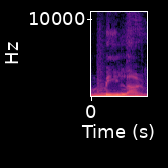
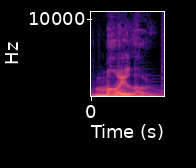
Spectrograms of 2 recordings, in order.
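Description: First: The word is said the Nigerian way. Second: The word is said the usual non-Nigerian way.

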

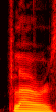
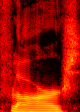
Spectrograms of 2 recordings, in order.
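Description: First: It is said in a standard, non-northern accent. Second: It is said in a northern regional accent.

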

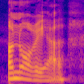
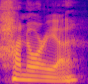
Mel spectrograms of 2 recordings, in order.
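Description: First: The initial H is silent. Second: The initial H is pronounced. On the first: The speaker calls it right. "that's how I've always pronounced it in my head" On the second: The speaker calls it wrong. "I certainly don't like Honoria"

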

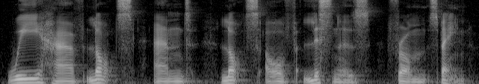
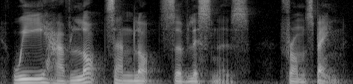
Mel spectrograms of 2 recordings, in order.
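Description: First: Each word is said separately and the 'd' in 'and' is pronounced. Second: Each word runs into the next and the 'd' in 'and' is dropped. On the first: "If you were reading that sentence out loud, you might say" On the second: "the word lots flows directly onto and the D of the and isn't pronounced. I'll say it again"

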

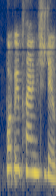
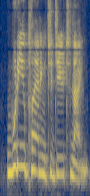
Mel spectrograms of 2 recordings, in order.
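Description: First: It is said in a neutral, plain tone. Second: It is said in an irritated, harsh tone.

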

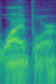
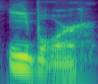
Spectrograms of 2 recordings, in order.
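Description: First: The name begins with a 'why' sound. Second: The name begins with an 'ee' sound. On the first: This is a jokey pronunciation the speaker prefers. "I refuse to call it anything but Weibor" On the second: This is the confirmed local pronunciation. "confirmed that the pronunciation is Ebor"

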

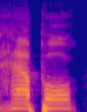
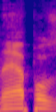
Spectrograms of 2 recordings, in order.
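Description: First: The word starts with an added h sound. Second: The word starts with a plain vowel.

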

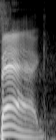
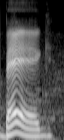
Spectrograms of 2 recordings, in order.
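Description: First: The vowel is said with a standard accent. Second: The vowel is said with a Montana accent. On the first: The speaker calls it right. "it's bag" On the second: The speaker calls it wrong. "bag is not bag"

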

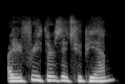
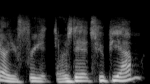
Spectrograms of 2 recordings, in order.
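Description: First: The voice falls at the end like a statement. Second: The voice rises at the end like a question.

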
